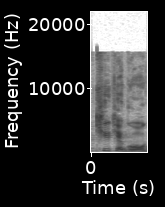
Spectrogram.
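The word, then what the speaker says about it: Kierkegaard: ettin ama ben hep kig gegard diyorum kig gegard ya o zaten şey Danimarkalı olduğu için isminin orijinalde telaffuz edilme biçimi kirke Go gibi bir şey ama kir diyebilirsin Ben de arada öyle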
